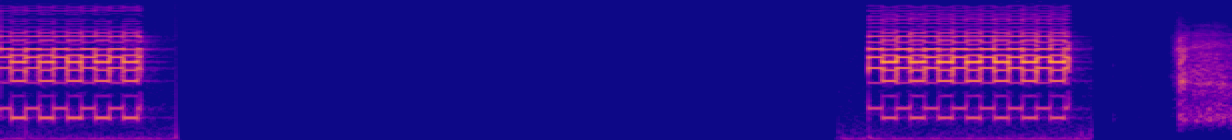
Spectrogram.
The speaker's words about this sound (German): Nachdem das erste Gespräch abrupt beendet wurde, klingelt das Telefon im Callcenter erneut.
